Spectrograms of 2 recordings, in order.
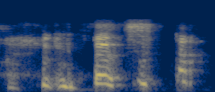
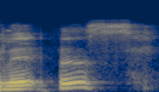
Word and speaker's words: Letfus: Oh, let me say your name wrong first. Let's Letfus. Let's make a fuss.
